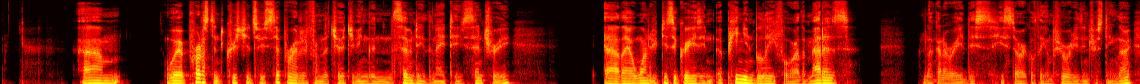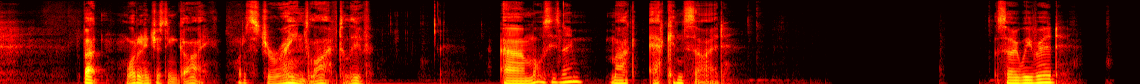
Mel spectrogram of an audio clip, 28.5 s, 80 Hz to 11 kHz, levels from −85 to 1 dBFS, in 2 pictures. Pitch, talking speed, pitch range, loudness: 105 Hz, 135 wpm, 95-115 Hz, -25 LUFS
